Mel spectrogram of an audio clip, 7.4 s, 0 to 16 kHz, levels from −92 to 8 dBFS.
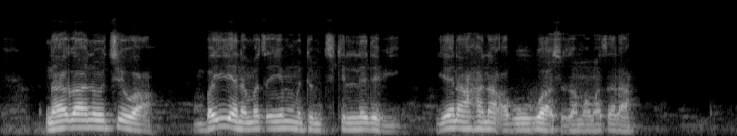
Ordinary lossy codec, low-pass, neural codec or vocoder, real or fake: Opus, 32 kbps; 7.2 kHz; codec, 16 kHz, 16 kbps, FreqCodec, larger model; fake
